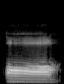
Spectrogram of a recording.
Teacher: all as in wall the lowest and backest of vowels you will notice that your tongue is is Shifting backwards in · the lowest and backest of vowels, you will notice that your tongue is shifting backwards in a way that opens up a larger part of your mouth, but hunches up towards the back instead of towards the front.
